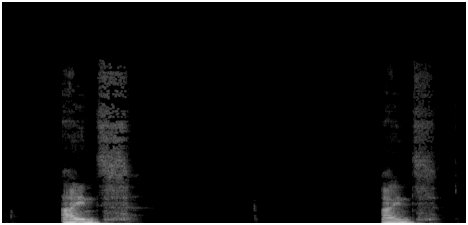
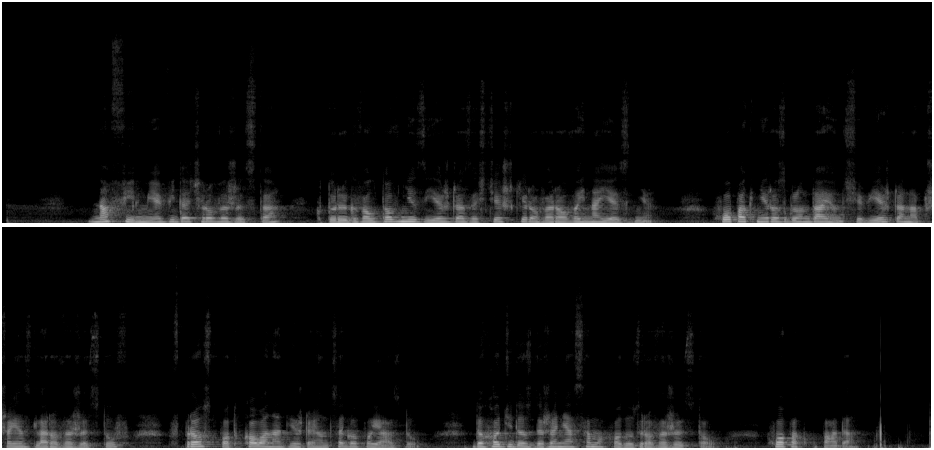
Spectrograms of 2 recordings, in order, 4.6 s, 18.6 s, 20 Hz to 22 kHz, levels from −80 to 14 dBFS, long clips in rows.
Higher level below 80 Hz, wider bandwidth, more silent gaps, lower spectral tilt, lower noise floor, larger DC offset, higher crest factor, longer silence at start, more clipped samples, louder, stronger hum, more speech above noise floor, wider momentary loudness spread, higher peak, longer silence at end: about the same, -62 dBFS vs -58 dBFS; first, 16 kHz vs 13.5 kHz; neither; second, -6.5 dB/octave vs -8 dB/octave; first, under -90 dBFS vs -58 dBFS; neither; about the same, 20 dB vs 22 dB; second, 0.6 s vs 0.85 s; neither; first, -19 LUFS vs -28 LUFS; neither; first, over 71 dB vs 31 dB; first, 22 LU vs 12 LU; about the same, -4 dBFS vs -6 dBFS; first, 0.45 s vs 0 s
